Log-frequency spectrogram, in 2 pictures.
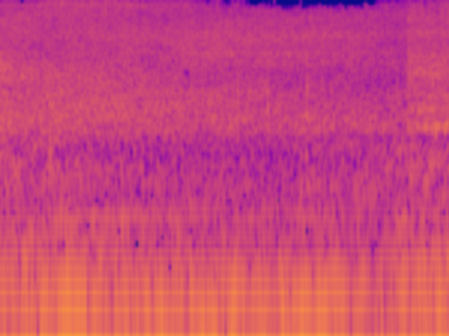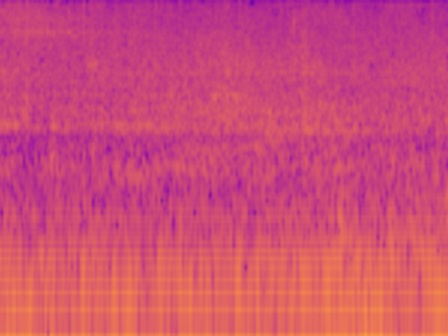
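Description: Car engines running at low speed, with a steady rumble of slow traffic in a car park.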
